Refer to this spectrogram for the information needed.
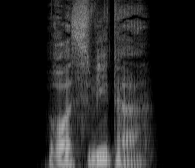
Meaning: a female given name. Saint's name, also borne by a 10th century dramatist and poet
- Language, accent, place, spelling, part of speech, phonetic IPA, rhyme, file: German, Germany, Berlin, Roswitha, proper noun, [ʁɔsˈviːtaː], -iːtaː, De-Roswitha.ogg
